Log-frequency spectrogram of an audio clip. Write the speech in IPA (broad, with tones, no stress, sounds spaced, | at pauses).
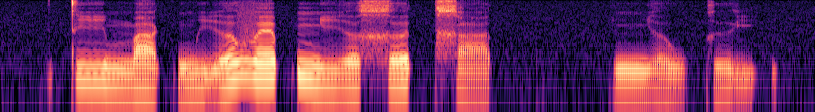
t̪ i˧ m a˨˩ k̚ m ḭ˧˥ ə̯ v ɛ˦˥ p̚ ɲ i˧ ə̯ x ə˦˥ t̚ x a˨˩ t̚ | ɲ ə˧˩ w k ɨ̰˧˨ j ʔ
